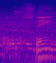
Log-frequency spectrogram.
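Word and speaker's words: Stijn: Stain spells his first name S-T-I-J-I-N, pronounced Stain. He's from Bochum, Belgium.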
